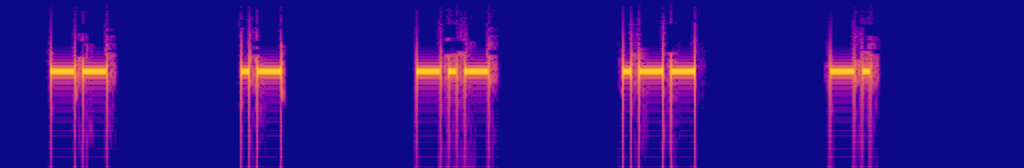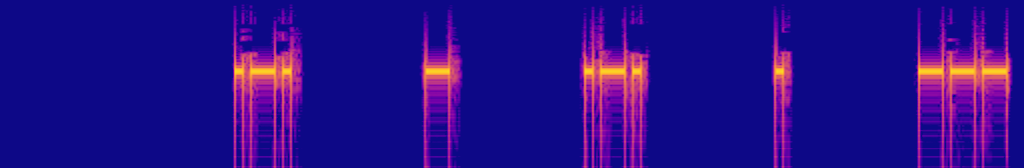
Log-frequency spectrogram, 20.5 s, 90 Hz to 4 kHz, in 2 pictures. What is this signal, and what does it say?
Morse code, heard as a keyed tone, about 15 wpm, spaced as for 5 wpm, 800 Hz. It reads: MAKWN RTREO
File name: Morse / Level5-All-B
